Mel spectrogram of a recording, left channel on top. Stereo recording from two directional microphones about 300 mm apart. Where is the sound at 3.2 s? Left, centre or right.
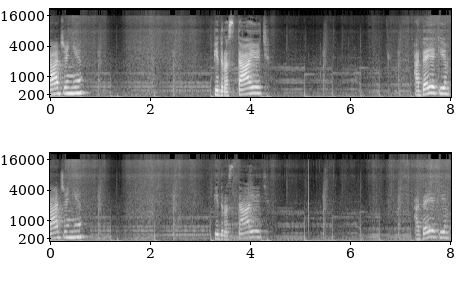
Left.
